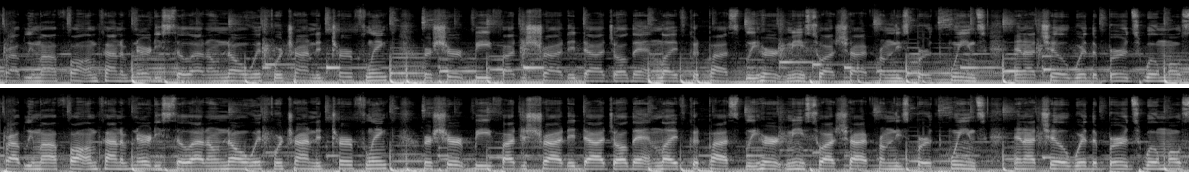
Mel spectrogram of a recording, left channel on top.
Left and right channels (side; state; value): both; normal; correlation 0.52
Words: my fault, I'm kind of nerdy. Still I don't know if we're trying to turf link or shirt beef. I just try to dodge all that in life could possibly hurt me. So I shy from these birth queens and I chill where the birds will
